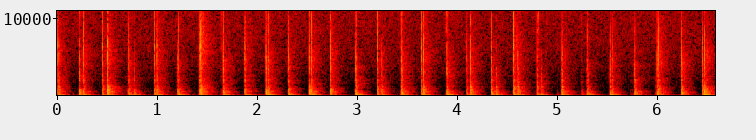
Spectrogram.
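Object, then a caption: Wooden table. Fingers tap on a wooden table for ASMR, a steady run of about 29 short, dull knocks. Each tap has a low, woody thump with a quick decay and a slight bright click at the onset.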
